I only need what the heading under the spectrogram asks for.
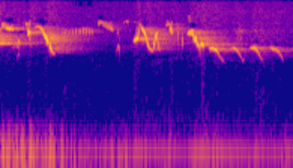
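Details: Olive-backed pipit in song atop a flowering tree, wild: high, thin, rapidly varied twittering with slurred swoops and trills, the phrase tapering into a few softer descending notes at the end.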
